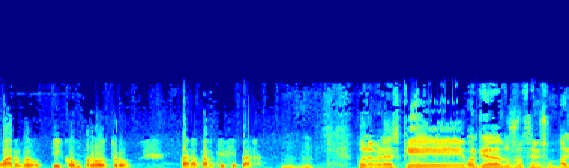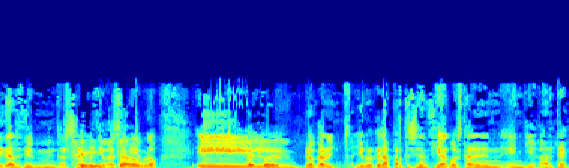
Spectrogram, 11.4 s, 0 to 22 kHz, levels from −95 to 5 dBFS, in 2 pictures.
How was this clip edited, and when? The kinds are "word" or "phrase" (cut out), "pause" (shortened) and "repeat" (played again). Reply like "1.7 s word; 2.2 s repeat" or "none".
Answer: 4.7 s word; 6.4 s word; 9.0 s word; 10.2 s phrase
